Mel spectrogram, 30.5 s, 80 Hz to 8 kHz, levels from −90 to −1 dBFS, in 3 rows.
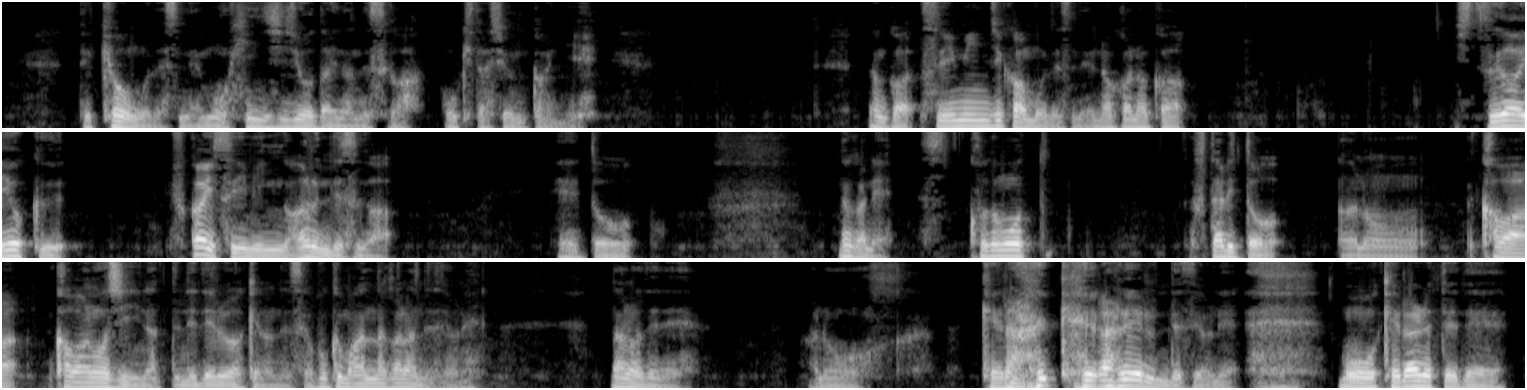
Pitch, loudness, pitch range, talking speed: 95 Hz, -20 LUFS, 80-115 Hz, 235 characters per minute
